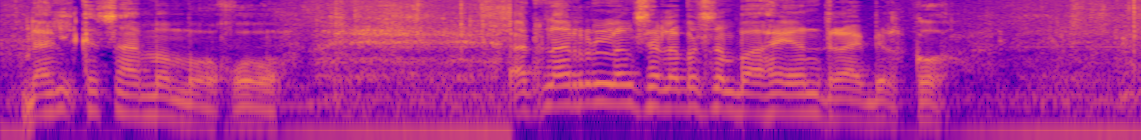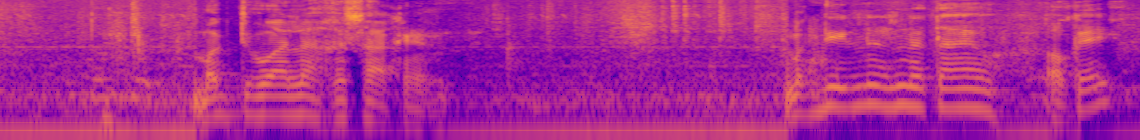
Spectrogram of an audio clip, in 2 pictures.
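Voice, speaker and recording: An actor playing a scheming boss who smoothly coaxes a young woman in a radio drama. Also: medium pitch, big pitch swings, unhurried, pauses often. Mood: coaxing. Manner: smooth, coaxing, then sinister. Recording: noisy old radio recording.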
